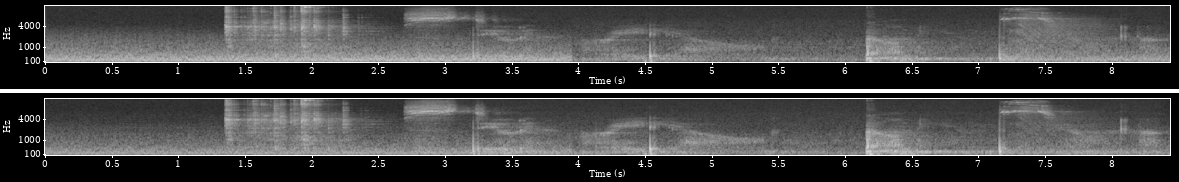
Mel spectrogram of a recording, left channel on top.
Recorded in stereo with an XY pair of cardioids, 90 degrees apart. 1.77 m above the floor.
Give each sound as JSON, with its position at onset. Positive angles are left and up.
{"t": 1.3, "sound": "a dropped coin", "azimuth_deg": 0, "distance_m": 3.5}
{"t": 2.7, "sound": "whispering", "azimuth_deg": -35, "distance_m": 1.2}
